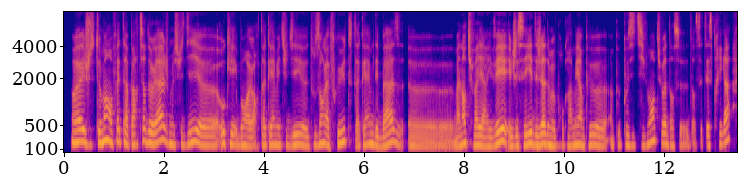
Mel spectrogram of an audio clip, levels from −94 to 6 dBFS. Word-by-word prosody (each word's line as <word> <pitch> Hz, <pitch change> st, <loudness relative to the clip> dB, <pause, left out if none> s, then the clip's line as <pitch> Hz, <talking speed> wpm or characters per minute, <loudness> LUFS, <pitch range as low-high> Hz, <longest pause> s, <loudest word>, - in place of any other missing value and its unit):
Ouais, 205 Hz, +2 st, +5 dB
justement, 195 Hz, +7 st, +3 dB
en -, -, +3 dB
fait, 205 Hz, +1 st, -2 dB
à 180 Hz, -, +3 dB
partir 170 Hz, +6 st, -2 dB
de 195 Hz, -, +2 dB
là, 205 Hz, +7 st, +4 dB
je 205 Hz, -, -4 dB
me 175 Hz, -1 st, 0 dB
suis 170 Hz, 0 st, -5 dB
dit, 195 Hz, +6 st, +1 dB
heu: 155 Hz, -3 st, +1 dB
«OK, 190 Hz, +2 st, -1 dB
bon 160 Hz, 0 st, -1 dB
alors 145 Hz, -2 st, -1 dB
tu 160 Hz, -, -4 dB
as -, -, +1 dB
quand 160 Hz, +1 st, -2 dB
même 165 Hz, 0 st, 0 dB
étudié, 160 Hz, +1 st, -2 dB
heu, -, -, -5 dB
12 160 Hz, +4 st, -4 dB
ans 185 Hz, -, +2 dB
la 165 Hz, -3 st, +1 dB
flûte, 210 Hz, +8 st, -1 dB
tu -, -, -4 dB
as -, -, -3 dB
quand 160 Hz, -, -2 dB
même 180 Hz, +2 st, +1 dB
des 155 Hz, -3 st, +1 dB
bases. 170 Hz, +6 st, 0 dB
Heu, 70 Hz, -2 st, -4 dB
maintenant 175 Hz, +5 st, +1 dB
tu 190 Hz, -1 st, -3 dB
vas 160 Hz, -1 st, +2 dB
y 160 Hz, -, +5 dB
arriver», 155 Hz, +9 st, +4 dB
et -, -, +2 dB
j'essayais 165 Hz, +5 st, +2 dB
déjà 165 Hz, +1 st, +4 dB
de 170 Hz, -, 0 dB
me 145 Hz, -3 st, +1 dB
programmer 150 Hz, +1 st, -3 dB
un 165 Hz, -2 st, +1 dB
peu, 155 Hz, +2 st, -5 dB, 0.3 s
heu -, -, -6 dB
un -, -, -7 dB
peu -, -, -10 dB
positivement, 160 Hz, +5 st, -3 dB
tu 215 Hz, -5 st, -8 dB
vois, 180 Hz, -, +2 dB
dans 155 Hz, -2 st, -4 dB
ce 150 Hz, -, -3 dB
dans 95 Hz, -, -12 dB
cet -, -, -10 dB
esprit-là, 175 Hz, +8 st, -1 dB
165 Hz, 255 wpm, -23 LUFS, 155-185 Hz, 0.3 s, Ouais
